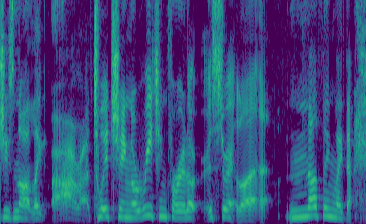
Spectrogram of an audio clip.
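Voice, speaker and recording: A woman talks with a Norwegian accent and an animated tone at a high pitch. Her pace is moderate, with ordinary pitch variation and hardly any pauses. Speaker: vocal coach / music reaction youtuber. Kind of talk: reaction commentary. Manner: animated, casual with many fillers.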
